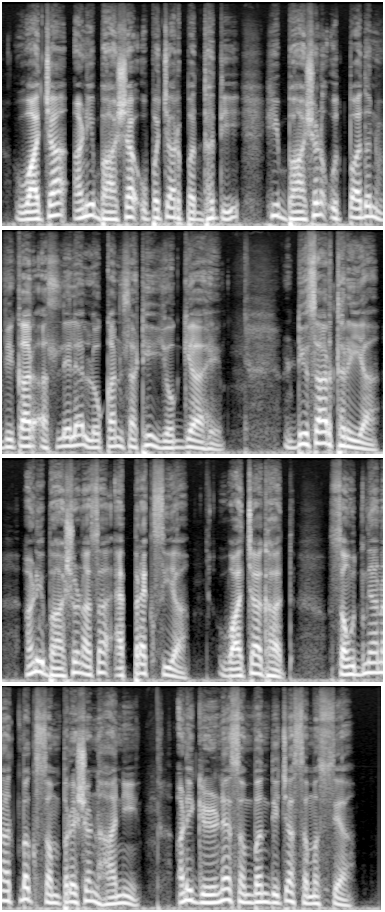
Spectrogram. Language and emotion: Marathi, neutral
